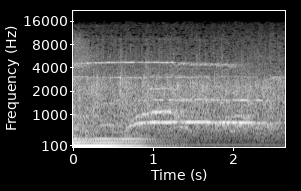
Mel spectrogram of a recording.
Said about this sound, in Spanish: Bendice al Señor con tu aplauso, vamos.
